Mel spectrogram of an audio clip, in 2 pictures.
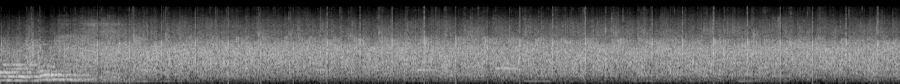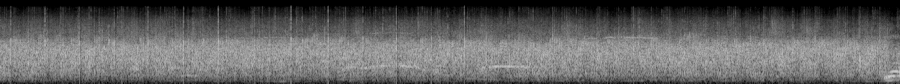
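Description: An audience applauding steadily, many hands clapping at once.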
